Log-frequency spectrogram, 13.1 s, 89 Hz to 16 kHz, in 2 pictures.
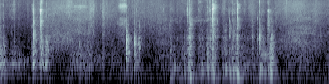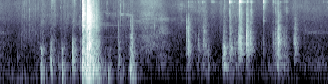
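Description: Screwdriver undoing screws from the plastic body shell of a Sinclair C5, with scattered small clicks and scrapes of tool and plastic, and a louder clatter about eight seconds in.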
